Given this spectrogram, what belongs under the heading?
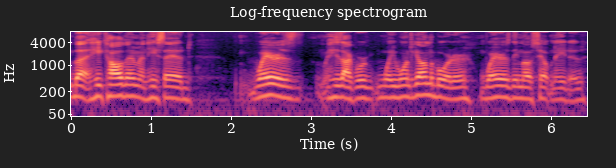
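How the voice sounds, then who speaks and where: With a dark, mellow tone and a fairly high pitch, the man talks at a moderate pace in a monotone, flat delivery. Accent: Appalachian. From Eastern Kentucky. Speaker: university student. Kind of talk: interview. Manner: halting.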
